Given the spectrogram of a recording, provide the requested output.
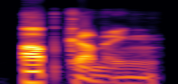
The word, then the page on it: upcoming: British English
